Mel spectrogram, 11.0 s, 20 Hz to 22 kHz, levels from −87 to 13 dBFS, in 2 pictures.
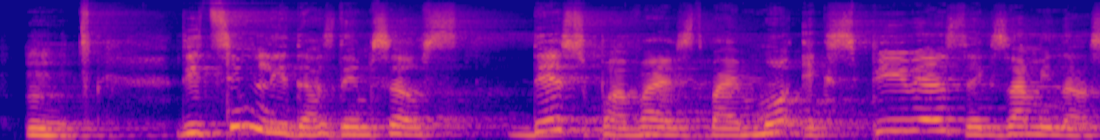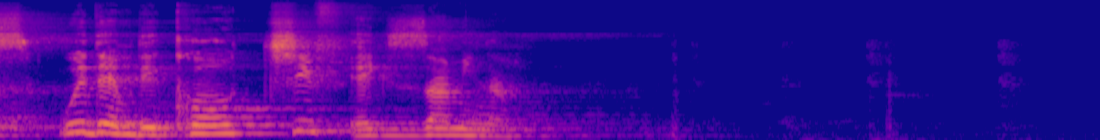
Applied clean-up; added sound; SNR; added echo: none; none; none; reverberation time 1.1 s.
